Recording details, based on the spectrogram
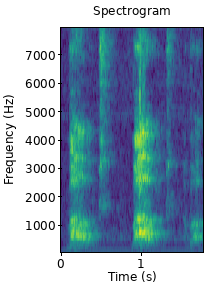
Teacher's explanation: Your mouth opens, a remains suppressed, and we stress on b, that is about, about, about, and sometimes even that is not heard even. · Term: weak a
